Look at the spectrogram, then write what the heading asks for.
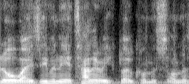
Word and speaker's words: Italeri: Italieri that's not how you say it. It's Italery now isn't it?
